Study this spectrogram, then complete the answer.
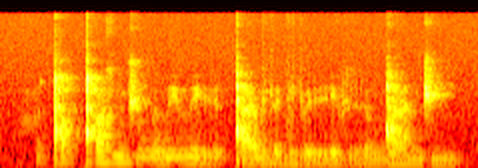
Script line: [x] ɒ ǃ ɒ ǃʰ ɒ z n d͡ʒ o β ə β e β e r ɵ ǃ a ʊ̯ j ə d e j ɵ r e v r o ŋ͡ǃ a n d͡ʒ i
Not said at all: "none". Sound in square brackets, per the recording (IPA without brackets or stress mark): h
